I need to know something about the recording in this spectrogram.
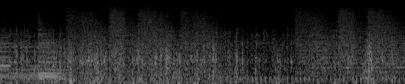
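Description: Background music: a few held melodic notes at the start, then a steady beat of about two per second.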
